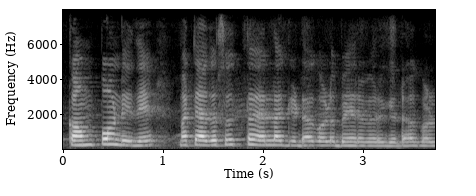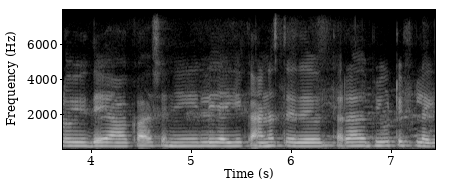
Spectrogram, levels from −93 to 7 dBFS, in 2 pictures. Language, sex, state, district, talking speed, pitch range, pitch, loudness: Kannada, male, Karnataka, Bijapur, 145 wpm, 205-250 Hz, 215 Hz, -22 LUFS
